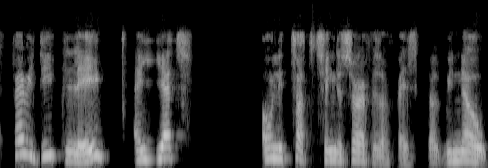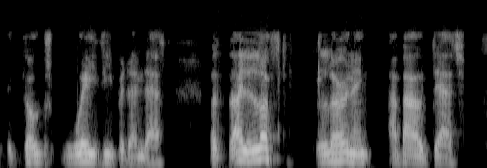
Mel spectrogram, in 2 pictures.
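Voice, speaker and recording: A woman with a Dutch accent, at a moderate pace, with very wide pitch swings. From Netherlands. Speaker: essential oil distributor. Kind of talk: casual interview on webinar. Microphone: connection breaking up.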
